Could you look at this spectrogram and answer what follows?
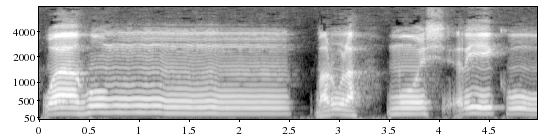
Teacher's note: mim mati bertemu mim, kena dengung 2 harakat.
